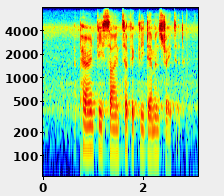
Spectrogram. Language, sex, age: English, male, 22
